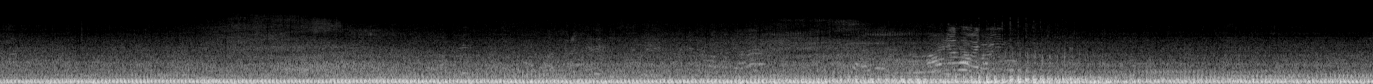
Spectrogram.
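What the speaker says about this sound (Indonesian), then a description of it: "namanya knalpot rong, nggak mungkin ada yang berisik gitu, pasti berisik" A motorcycle with an open exhaust runs loud and rough with a steady low rumble throughout, people talking over it.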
